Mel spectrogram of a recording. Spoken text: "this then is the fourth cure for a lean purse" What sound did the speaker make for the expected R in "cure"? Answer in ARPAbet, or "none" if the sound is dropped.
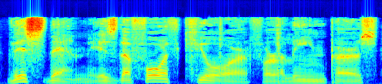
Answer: R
